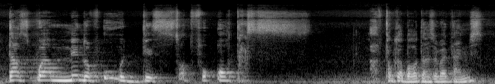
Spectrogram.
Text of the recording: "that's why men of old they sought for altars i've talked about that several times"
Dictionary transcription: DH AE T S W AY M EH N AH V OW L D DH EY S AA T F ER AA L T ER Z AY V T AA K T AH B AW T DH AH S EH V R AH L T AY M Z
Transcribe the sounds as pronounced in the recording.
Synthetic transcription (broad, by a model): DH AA T S W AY M EH N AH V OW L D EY S AA T F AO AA T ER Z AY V T AA K T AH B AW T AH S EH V AH T AY M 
